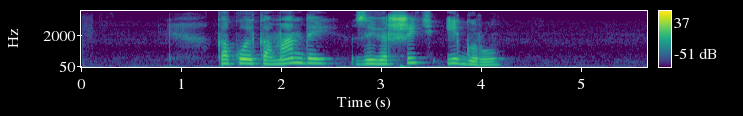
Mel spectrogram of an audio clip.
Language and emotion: Russian, neutral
